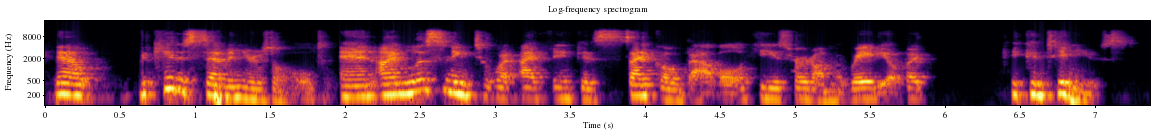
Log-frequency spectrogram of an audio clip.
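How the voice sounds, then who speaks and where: A woman playing an anxious, protective mother in a frank, wry, confiding dramatic monologue, pausing for emphasis. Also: sits low, creaky, fairly bright tone. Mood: worried. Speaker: actor in a readers theatre performance. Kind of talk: dramatic stage monologue, conversational storytelling. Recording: echoey room sound.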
